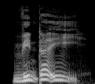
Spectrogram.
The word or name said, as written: vintereg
